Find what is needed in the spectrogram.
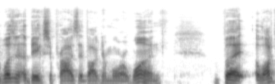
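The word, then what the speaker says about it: Wagner Moura: a while about and I think it's Vagner Mora I think you pronounce it Vagner I try and pronounce people's names right if I can Um I I think so.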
